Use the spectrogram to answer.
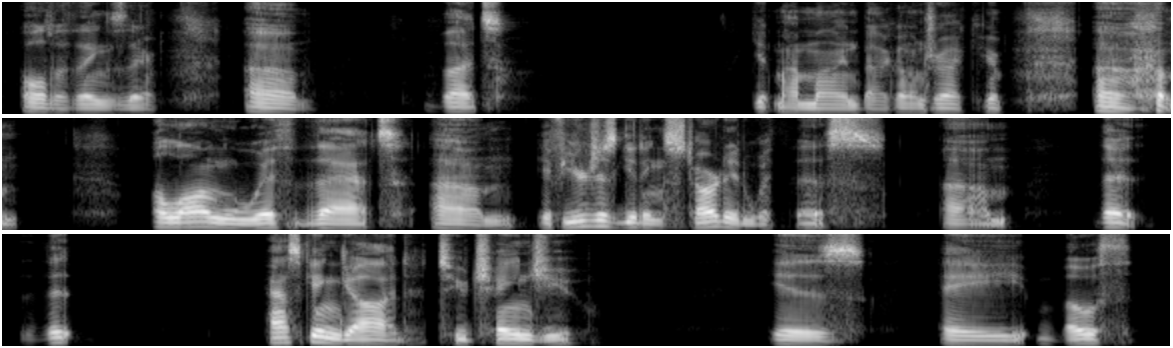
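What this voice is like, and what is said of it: Voice giving out, strained. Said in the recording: “my voice is going out there on me. it's been a long day”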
